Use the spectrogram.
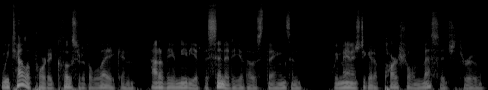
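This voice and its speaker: Vampire for audio drama, male actor: dutiful, protective, very low register, lively inflection, close dry sound. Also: fairly quick, slightly rough, no echo, heavily acted. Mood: uneasy, recounting. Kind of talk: roleplay audio drama acting.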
